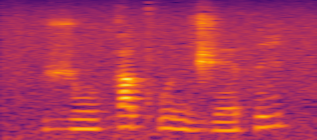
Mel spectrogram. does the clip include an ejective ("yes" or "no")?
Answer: yes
